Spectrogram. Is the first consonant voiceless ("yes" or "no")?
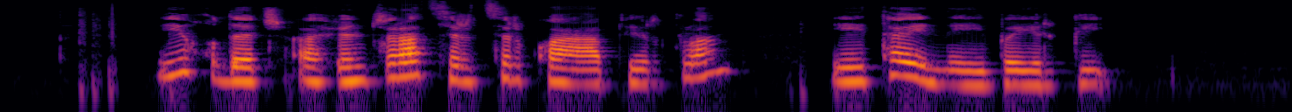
yes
